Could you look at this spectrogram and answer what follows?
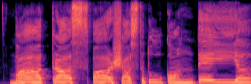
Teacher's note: कौन्तेय लगना चाहिए कि झन्न हो रहा है कौन में। इस तरह से इसको उच्चारित करेंगे। · इसका उच्चारण देखिए कि तीन आघात दिख रहे हैं मात्रा स्पर्शास्तु में। तो मात्रा पहले मात कहेंगे, फिर त्रास कहेंगे, फिर स्पर्शास्तु बोलेंगे।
